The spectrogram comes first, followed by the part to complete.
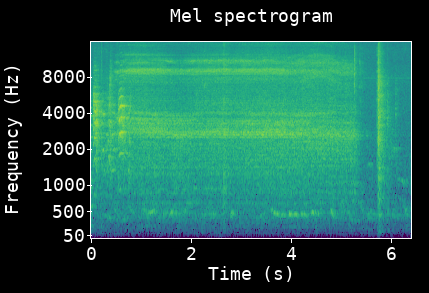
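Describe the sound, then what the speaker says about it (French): A rebuildable dripper e-cigarette fires at 37 watts, giving a steady, faint hiss of vapor for several seconds with a soft crackle. The hiss ends in a brief exhale-like puff. "Donc là, je suis sur 37 watts, le test vapeur."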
